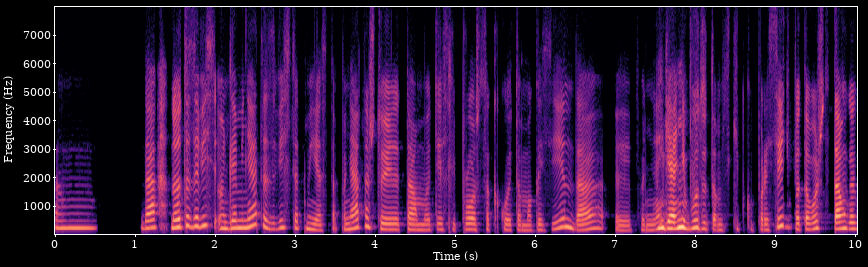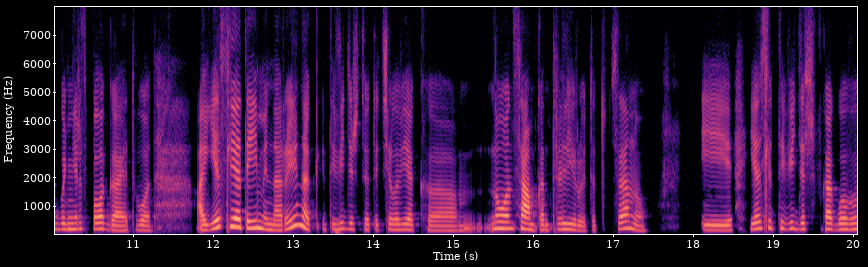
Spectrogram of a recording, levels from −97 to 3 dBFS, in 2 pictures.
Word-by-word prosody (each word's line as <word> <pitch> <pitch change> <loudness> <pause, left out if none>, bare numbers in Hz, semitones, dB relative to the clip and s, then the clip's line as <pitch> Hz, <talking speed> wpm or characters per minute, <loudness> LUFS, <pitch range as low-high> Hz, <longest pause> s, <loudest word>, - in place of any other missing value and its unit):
Эм, 245 0 -2 0.5
да, 250 +3 +4 0.2
но 260 - +6
это 305 +4 +4
зависит, 310 -2 0
вот 230 -1 +1
для 250 +1 +3
меня 265 +6 +4
это 305 -8 -2
зависит 255 +5 -6
от 235 0 -6
места. 175 -4 -4
Понятно, 250 +9 0
что 220 -6 -4
я 190 -1 0
там 185 -1 -1
вот, 180 +2 -8
если 190 -1 -9
просто 190 0 -3
какой-то 180 -1 -9
магазин, 185 +11 -3
да, 220 +6 -1
э, 165 0 -7
панег 185 +8 +4
я 230 -1 +10
не 270 0 +12
буду 235 -1 +2
там 180 0 -6
скидку 215 - -18
просить, 270 - -2
потому 200 +3 0
что - - -7
там 225 +2 +7
как 220 -1 0
бы 205 - -3
не 205 +1 -2
располагает, 210 -7 -3
вот. 170 -2 -6 0.5
А - - +1
если 265 +11 +2
это 275 -3 +6
именно 200 -8 +1
рынок, 315 - +1
и 190 - -16
ты 190 - -11
видишь, 205 0 -6
что 200 -2 -10
этот 175 -1 -12
человек, 185 -1 -5
эм, 160 -1 -8
ну, 230 +2 0
он 225 0 +4
сам 205 -6 +5
контролирует 180 -2 -5
эту 165 - -16
цену. 215 -8 -2 0.7
И 170 0 -3 0.2
если 225 +4 -1
ты 235 +2 -7
видишь 210 -1 -6
как 205 -3 0
бы 195 +1 0
205 Hz, 185 wpm, -24 LUFS, 180-240 Hz, 0.7 s, не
